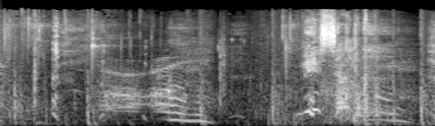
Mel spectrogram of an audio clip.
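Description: A man groans in pain close by.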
